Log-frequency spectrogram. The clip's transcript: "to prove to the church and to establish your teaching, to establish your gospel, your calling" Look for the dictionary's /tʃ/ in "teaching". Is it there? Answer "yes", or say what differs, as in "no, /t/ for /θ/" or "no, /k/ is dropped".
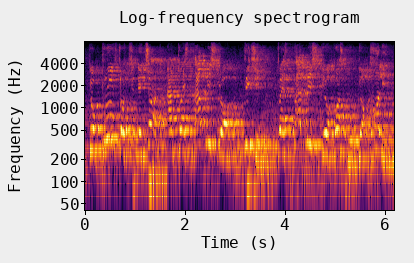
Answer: yes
